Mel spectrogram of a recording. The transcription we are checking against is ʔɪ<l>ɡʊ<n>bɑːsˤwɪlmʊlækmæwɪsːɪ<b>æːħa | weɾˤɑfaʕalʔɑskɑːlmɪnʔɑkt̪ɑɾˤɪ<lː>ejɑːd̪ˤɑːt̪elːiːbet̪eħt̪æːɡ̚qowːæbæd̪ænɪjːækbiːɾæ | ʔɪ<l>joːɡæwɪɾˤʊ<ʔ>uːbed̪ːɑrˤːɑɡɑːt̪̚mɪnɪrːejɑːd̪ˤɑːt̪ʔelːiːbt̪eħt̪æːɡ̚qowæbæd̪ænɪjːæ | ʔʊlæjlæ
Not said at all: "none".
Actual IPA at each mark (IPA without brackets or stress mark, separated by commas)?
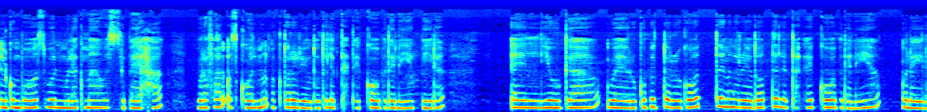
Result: l, m, b, rː, l, k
